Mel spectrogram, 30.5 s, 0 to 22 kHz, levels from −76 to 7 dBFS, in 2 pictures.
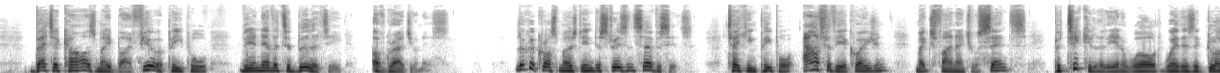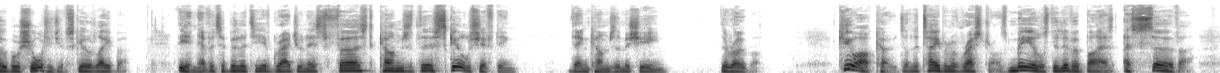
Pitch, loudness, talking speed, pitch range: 130 Hz, -13 LUFS, 125 wpm, 115-150 Hz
